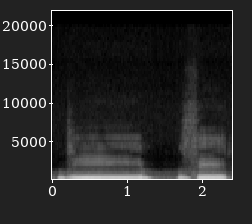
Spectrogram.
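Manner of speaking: جیم held long and loud; drawn-out letter name. Shown as a demonstration. Teacher spells for students, long drawn جیم. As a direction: stretch جیم out fully, as when spelling. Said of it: "تو ہجے کر لیں".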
